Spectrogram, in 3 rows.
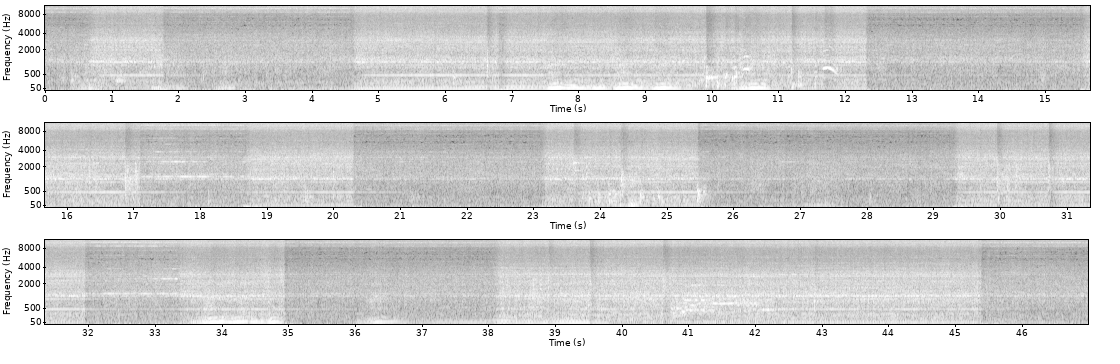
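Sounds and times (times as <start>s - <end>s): sawmill saw cutting wood: 0.0s - 22.4s, 23.1s - 46.4s.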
